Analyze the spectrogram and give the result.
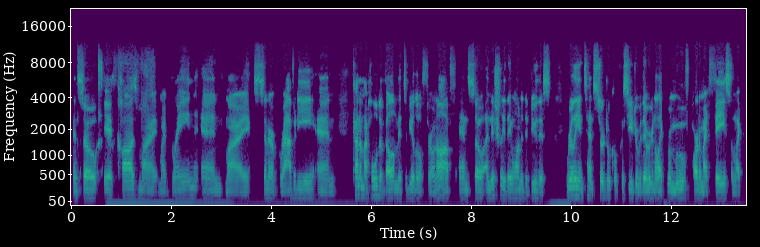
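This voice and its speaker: Male, mid-20s, American. Low, dry-recorded voice; laid-back, earnest podcast guest speaking reflectively. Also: no echo. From Hawaii, Big Island, United States. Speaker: podcast guest, fitness and bodywork practitioner. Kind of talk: casual reflective interview talk.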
